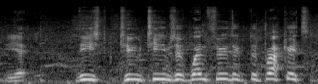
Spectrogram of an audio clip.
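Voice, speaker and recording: A man's voice: extremely high pitch, a little slow, faint music behind. A man hosting a wrestling pre-show, presenting the event like an announcer and putting questions to his panel. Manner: announcer-like, addresses co-panellists and audience.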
